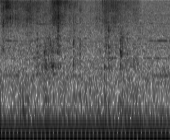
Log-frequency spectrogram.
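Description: Raw rice toasting in hot oil in a pan, a steady sizzling hiss with a few faint scrapes as it is stirred, over a constant low electrical hum.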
